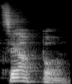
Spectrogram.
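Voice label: "spike", Romanian; gcompris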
